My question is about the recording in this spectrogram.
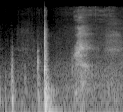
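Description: The front trunk lid latch of a Porsche Cayman S being flicked open: faint clicks, then one sharp click just before a second in as the latch releases. A brief soft rush of noise follows as the lid is lifted.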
